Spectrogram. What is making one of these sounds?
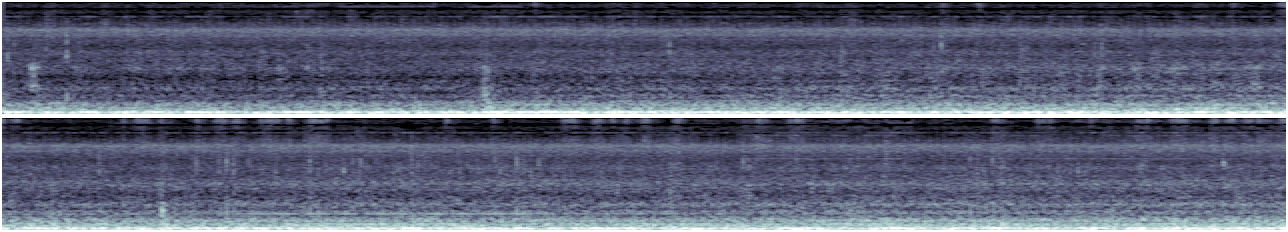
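Road noise rumbles inside a car driving at highway speed.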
